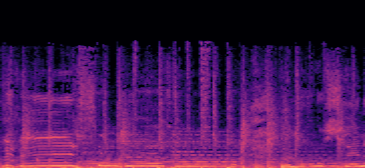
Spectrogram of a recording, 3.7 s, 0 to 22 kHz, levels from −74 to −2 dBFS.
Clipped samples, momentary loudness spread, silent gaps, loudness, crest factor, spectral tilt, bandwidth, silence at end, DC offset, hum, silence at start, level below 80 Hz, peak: under 0.1%; 3 LU; none; -23 LUFS; 12 dB; -4 dB/octave; 17 kHz; 0 s; under 0.1%; none; 0 s; -34 dBFS; -10 dBFS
